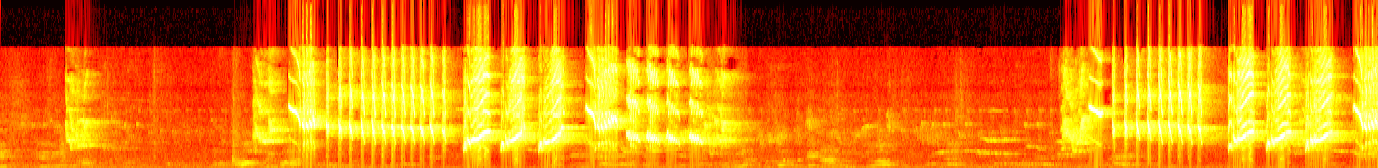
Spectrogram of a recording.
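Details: Orange-headed thrush song played as a lure to get other birds singing: two long bursts of loud, rapid high trills and sharp whistled notes separated by a quiet gap with faint chirps.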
